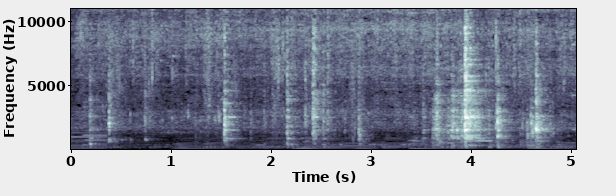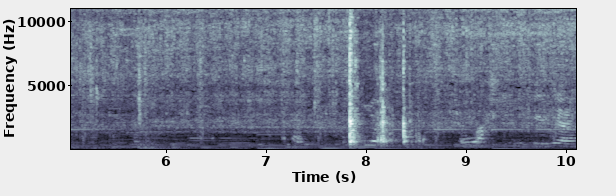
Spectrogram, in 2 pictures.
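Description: Tap water running into a stainless-steel sink as dishes and plastic baby bottles are washed, with several sharp clinks and clatters of crockery being handled.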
